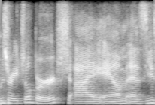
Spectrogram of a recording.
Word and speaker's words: Burch: Rachel, can you say your name, because I'm French and I'm afraid I won't pronounce it well. Is it Burch? Burch, that's right.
